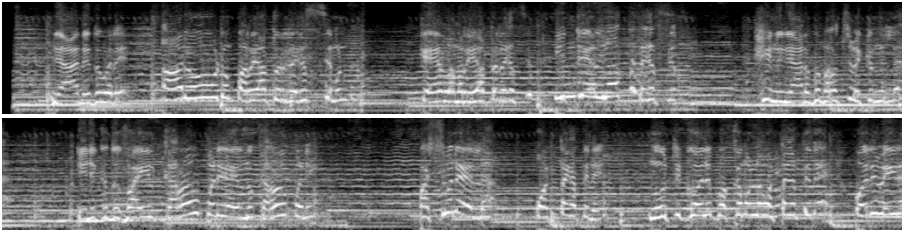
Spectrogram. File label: Comedy and Emotional Lyrical Dialogue Malayalam Funny; salim kumar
